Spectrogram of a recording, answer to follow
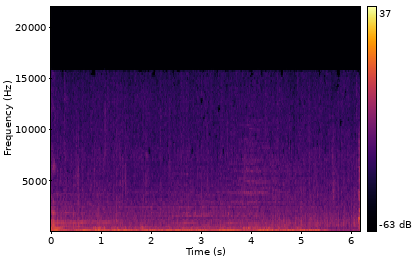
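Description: Steady rain falling on wet ground, with a low, sustained music drone underneath.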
